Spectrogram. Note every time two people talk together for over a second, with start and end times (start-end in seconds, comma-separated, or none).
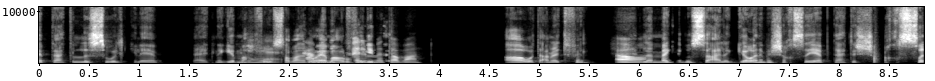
2.0-3.6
